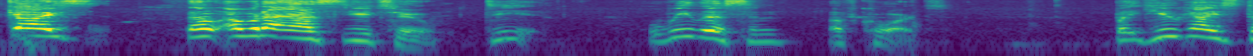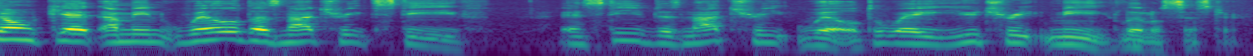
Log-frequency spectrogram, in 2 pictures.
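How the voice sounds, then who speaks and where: Hosting a relaxed panel show, this podcast and radio host jokes around and brings up topics, frequently repeating phrases to drive them home. He sounds a little high and very animated, yet unhurried.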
